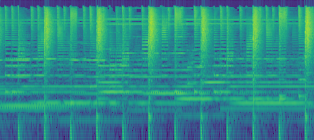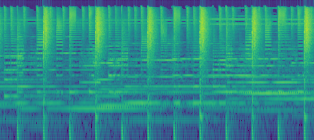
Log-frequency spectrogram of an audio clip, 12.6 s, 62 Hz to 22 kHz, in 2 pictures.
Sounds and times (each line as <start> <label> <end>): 0.0 synthesizer 12.5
